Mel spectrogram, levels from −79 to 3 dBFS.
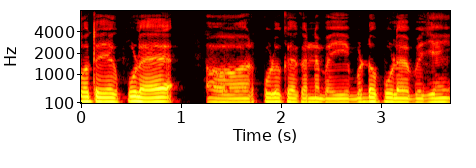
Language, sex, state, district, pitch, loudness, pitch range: Rajasthani, male, Rajasthan, Nagaur, 125 Hz, -16 LUFS, 120-130 Hz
